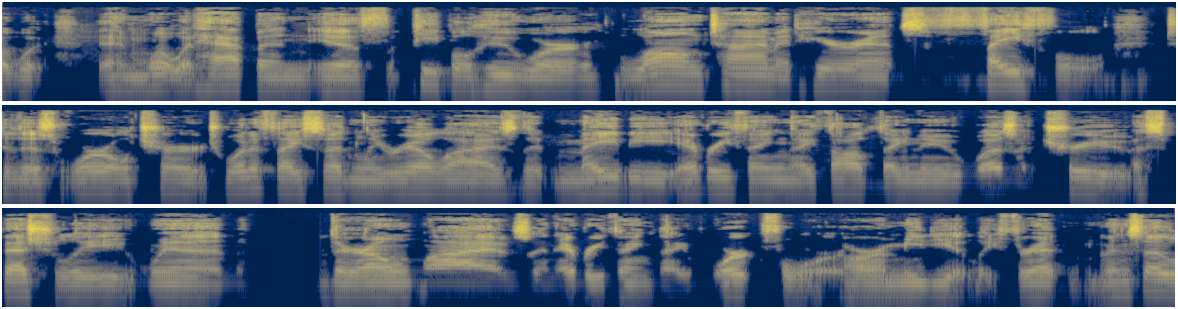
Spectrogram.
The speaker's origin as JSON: {"language": "English", "region": "the South", "country": "United States", "said": "I come from the South."}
